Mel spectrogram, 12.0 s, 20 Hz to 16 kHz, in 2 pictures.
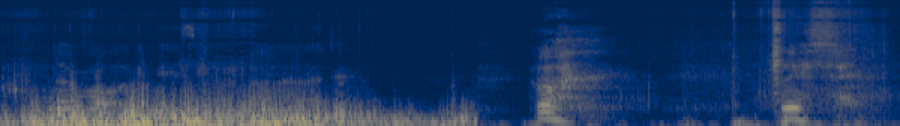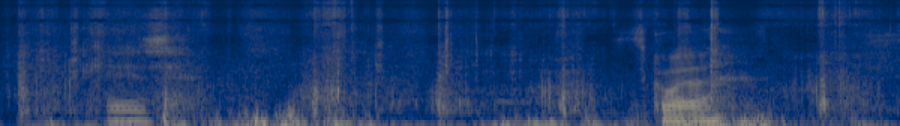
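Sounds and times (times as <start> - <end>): footsteps on gravel: 4.9 - 12.0.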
